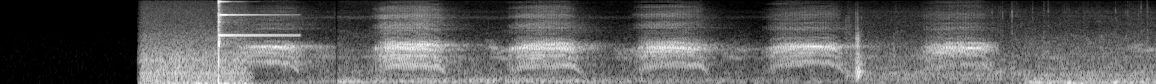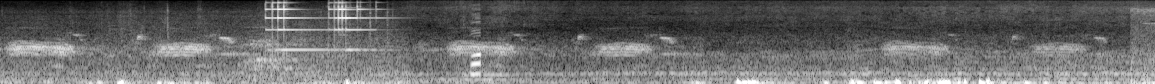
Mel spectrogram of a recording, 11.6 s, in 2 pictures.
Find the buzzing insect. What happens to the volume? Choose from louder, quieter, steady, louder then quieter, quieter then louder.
louder.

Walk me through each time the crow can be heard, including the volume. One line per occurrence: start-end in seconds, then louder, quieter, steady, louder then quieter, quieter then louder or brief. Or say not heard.
0.7-11.3 quieter.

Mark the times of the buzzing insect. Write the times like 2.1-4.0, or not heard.
4.2-11.5.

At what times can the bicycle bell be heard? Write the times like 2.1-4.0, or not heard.
1.1-1.5, 7.1-8.2.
